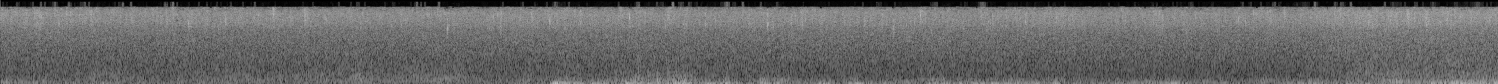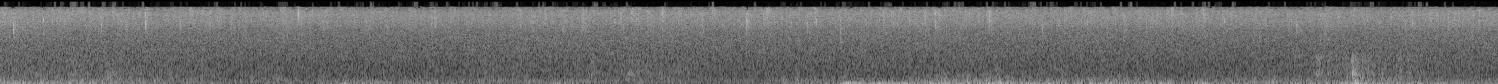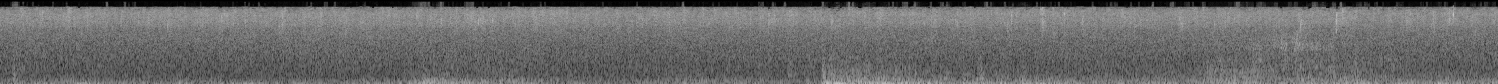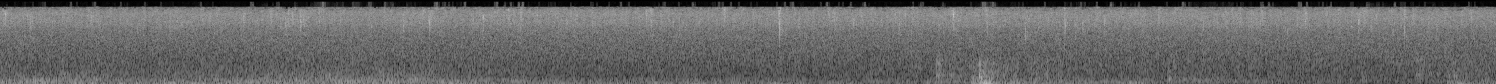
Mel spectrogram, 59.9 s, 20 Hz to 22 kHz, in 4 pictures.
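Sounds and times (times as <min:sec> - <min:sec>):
heavy rain on a window: 0:00.0 - 0:59.9
rolling thunder: 0:13.0 - 0:22.0, 0:22.8 - 0:50.7, 0:54.0 - 0:57.2
sharp thunder crack: 0:38.2 - 0:46.0.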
